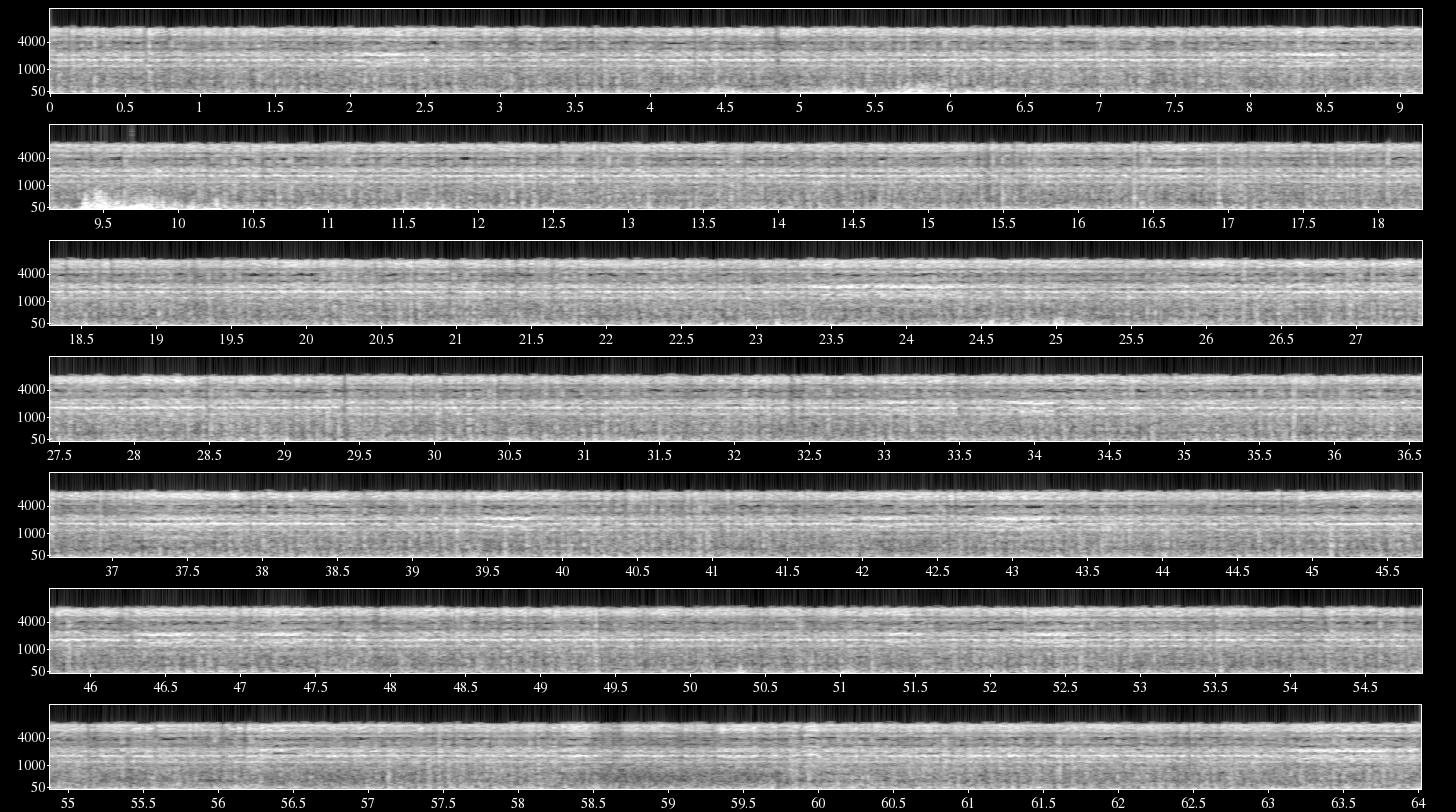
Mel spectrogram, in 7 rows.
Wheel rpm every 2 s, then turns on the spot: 230, 230, 240, 240, 230, 230, 230, 230, 230, 230, 230, 230, 230, 230, 240, 230, 230, 230, 230, 230, 230, 220, 230, 220, 230, 230, 230, 230, 230, 230, 230, 230.
none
